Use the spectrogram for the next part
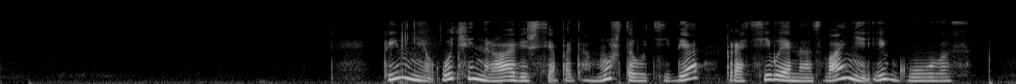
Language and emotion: Russian, positive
